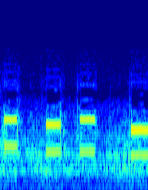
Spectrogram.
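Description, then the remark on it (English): Four touch-tone beeps of a phone number being dialed in a call to Dr. Burns, each a short steady dual-pitched tone separated by brief pauses, fairly loud with no voices. “This number doesn't answer.”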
